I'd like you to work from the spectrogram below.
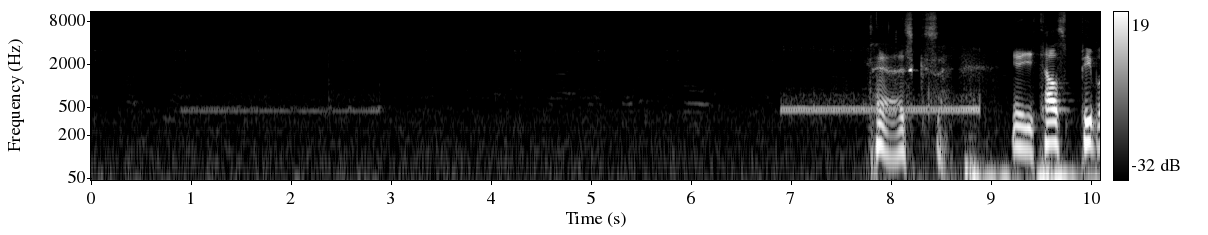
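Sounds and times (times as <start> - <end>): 
faint murmur: 0.0 - 8.5
outgoing phone call ringback tone: 0.9 - 2.9, 6.9 - 9.0
speech: 7.8 - 10.0.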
